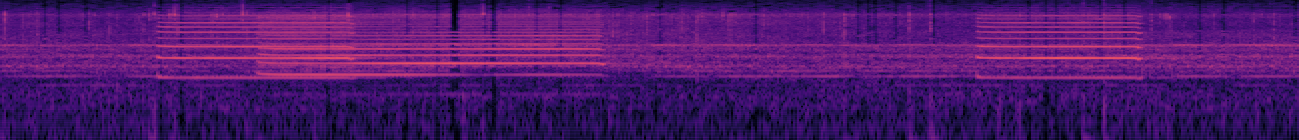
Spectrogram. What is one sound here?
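A model train horn sounds in long, loud blasts.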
